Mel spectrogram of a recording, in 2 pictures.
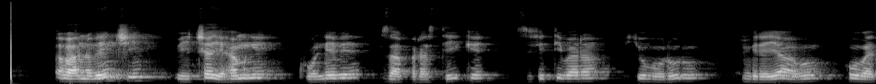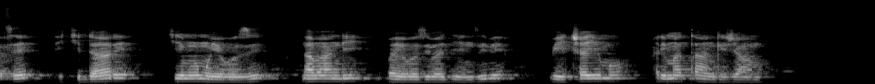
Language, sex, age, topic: Kinyarwanda, male, 25-35, government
